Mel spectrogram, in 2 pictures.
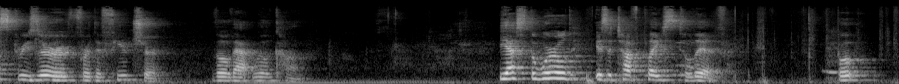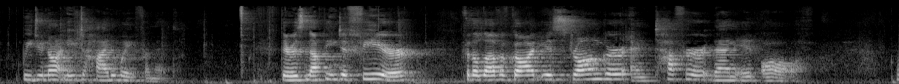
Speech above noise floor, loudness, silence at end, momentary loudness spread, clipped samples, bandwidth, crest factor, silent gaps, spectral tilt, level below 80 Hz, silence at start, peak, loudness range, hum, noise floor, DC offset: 30 dB; -18 LUFS; 0.05 s; 18 LU; under 0.1%; 16.5 kHz; 18 dB; none; -4 dB/octave; -50 dBFS; 0 s; 0 dBFS; 9 LU; none; -47 dBFS; under 0.1%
